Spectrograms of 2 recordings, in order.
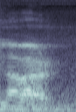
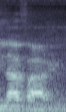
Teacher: The letter V, like I'd mentioned, is also realized as a bilabial approximate in Spanish. In Portuguese, however, the labiodental fricative is used as in English.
